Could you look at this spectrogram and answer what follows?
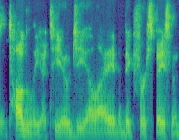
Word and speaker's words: Toglia: Um, Getting rid of, I think he pronounces it Toglia, Toglia, the big first baseman who is kind of a Joey Gallo.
